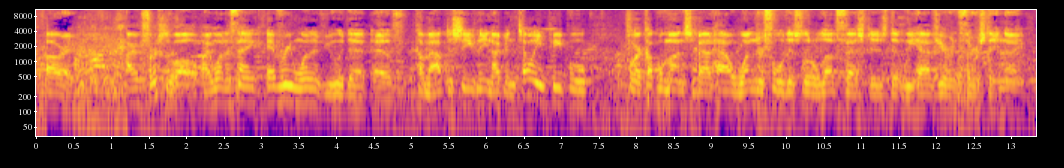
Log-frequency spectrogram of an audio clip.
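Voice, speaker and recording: A man speaks with ordinary pitch variation and very even loudness, with crowd noise in the background and audible room echo. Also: medium pitch for a man, moderate pace. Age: 60s. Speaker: open mic performer. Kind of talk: heartfelt speech.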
